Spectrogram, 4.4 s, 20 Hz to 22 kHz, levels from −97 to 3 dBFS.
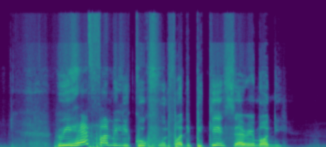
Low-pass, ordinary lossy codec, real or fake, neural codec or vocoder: none; none; real; none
